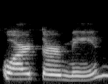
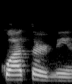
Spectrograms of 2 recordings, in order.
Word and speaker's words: Quatermain: in the books, it's Quatermain actually. When you're British kasi, you say it either way, Quatermain. Quartermain. So, yeah, so the R is silent either way, pero it is Quatermain in terms of spelling.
